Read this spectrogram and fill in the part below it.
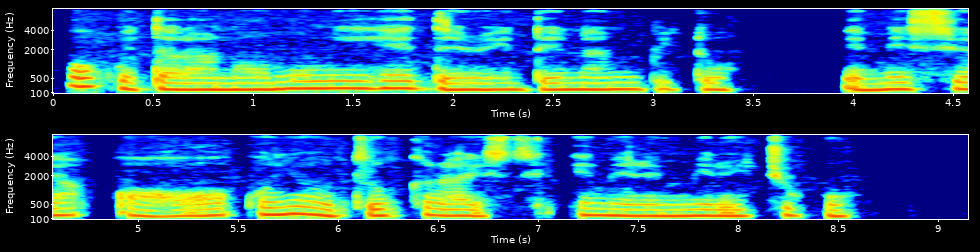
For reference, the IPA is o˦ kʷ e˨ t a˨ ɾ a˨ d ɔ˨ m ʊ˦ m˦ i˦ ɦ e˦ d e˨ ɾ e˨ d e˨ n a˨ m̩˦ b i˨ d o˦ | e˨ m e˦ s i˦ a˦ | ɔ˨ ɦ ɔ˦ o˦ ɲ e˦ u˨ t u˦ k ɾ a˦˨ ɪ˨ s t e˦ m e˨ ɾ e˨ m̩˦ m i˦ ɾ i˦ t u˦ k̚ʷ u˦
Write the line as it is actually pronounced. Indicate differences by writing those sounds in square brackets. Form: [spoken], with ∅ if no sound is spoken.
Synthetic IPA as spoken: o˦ kʷ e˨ t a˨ ɾ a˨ [n] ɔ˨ m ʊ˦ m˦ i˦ ɦ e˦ d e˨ ɾ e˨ d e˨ n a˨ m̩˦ b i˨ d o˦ | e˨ m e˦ s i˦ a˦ | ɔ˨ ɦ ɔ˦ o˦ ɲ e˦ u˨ t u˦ k ɾ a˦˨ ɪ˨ s t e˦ m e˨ ɾ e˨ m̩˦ m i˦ ɾ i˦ [t͡ʃ] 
